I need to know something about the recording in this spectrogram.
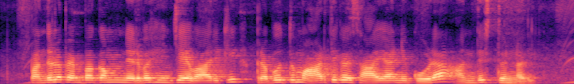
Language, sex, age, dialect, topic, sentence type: Telugu, female, 18-24, Central/Coastal, agriculture, statement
